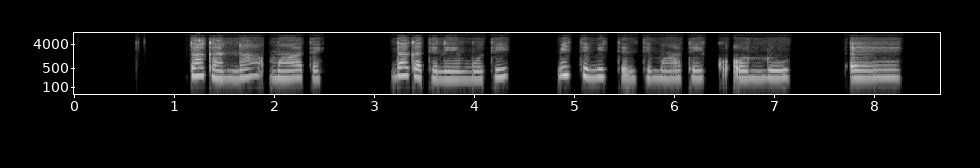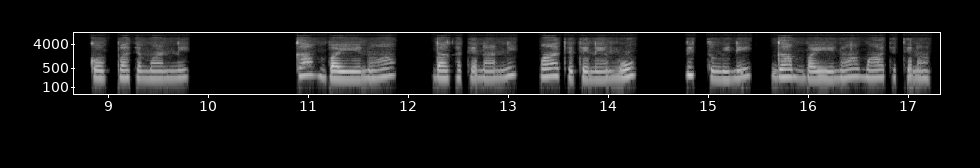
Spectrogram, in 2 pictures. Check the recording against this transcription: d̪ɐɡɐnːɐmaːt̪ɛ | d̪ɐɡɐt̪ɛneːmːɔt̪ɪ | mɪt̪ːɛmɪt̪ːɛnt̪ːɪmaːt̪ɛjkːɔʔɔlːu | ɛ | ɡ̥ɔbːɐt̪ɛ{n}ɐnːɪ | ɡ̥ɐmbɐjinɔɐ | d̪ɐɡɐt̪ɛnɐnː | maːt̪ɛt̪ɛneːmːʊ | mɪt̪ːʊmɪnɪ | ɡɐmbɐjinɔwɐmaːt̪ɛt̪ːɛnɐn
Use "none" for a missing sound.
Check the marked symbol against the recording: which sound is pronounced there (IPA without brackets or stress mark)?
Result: m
